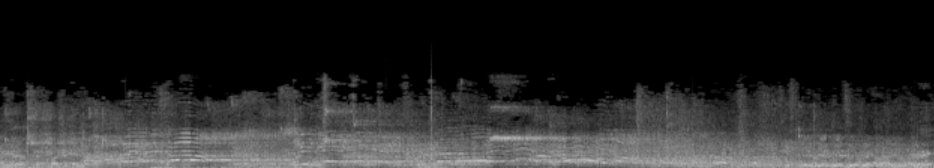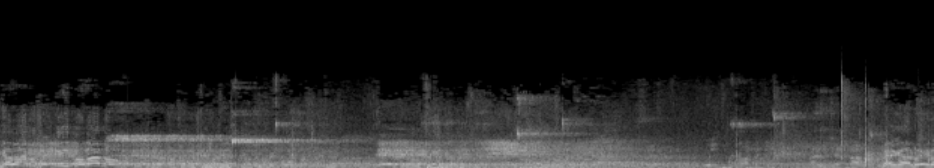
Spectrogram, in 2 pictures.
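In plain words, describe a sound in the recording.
Voices of young men and spectators echo through a large hall.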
